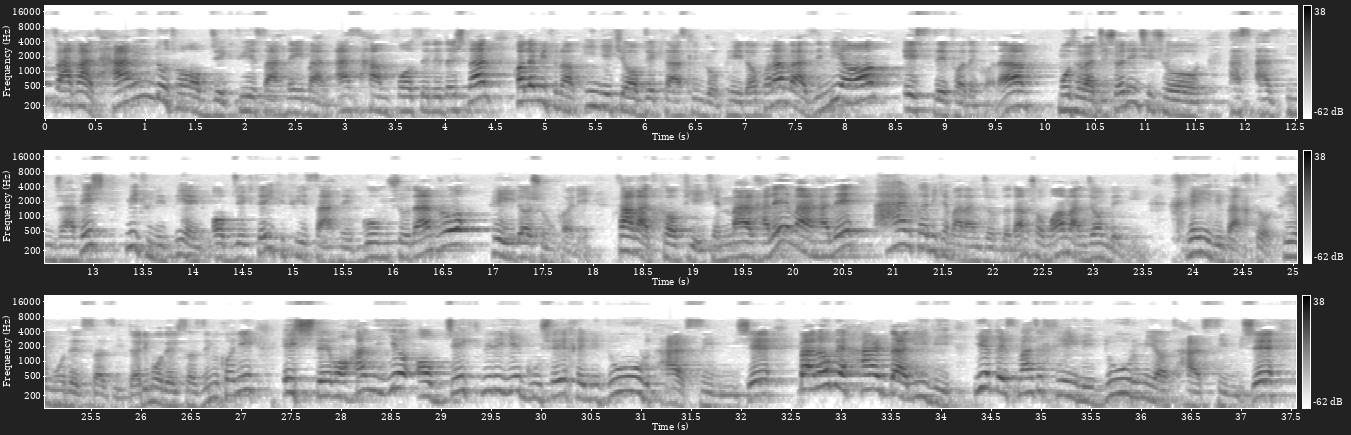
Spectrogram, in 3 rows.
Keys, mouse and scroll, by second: 5.5 scroll down 1, 6.0 alt+middle click, 6.7-37.5 drag.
